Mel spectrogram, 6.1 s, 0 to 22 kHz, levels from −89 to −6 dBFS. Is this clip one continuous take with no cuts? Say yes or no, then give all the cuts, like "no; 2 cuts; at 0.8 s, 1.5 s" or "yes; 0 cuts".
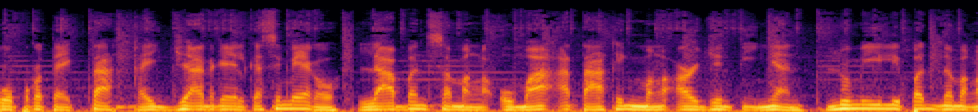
no; 2 cuts; at 2.2 s, 5.1 s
